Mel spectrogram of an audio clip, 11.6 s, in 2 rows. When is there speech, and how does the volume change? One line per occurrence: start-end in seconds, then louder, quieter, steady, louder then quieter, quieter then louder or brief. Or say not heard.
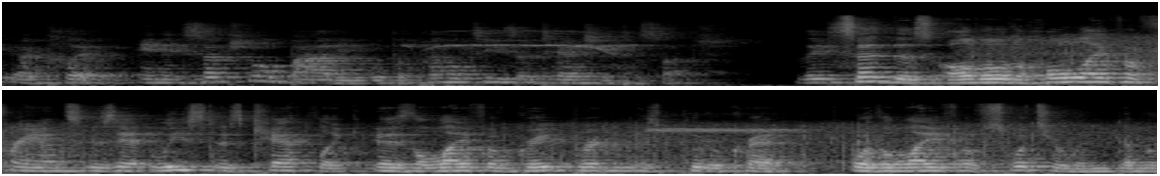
0.0-11.5 louder.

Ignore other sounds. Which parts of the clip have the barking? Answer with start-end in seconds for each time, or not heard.
not heard.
